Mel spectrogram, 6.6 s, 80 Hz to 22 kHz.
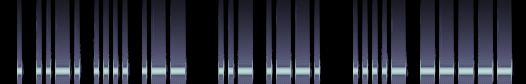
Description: Morse code, heard as a keyed tone, about 20 wpm, 700 Hz. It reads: EFHW UP 40
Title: Practice QSO - Exchange 2 - Info - 20wpm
